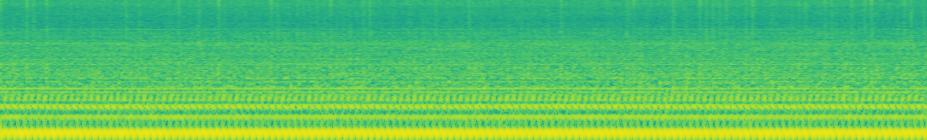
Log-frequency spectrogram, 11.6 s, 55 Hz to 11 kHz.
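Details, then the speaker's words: 2019 Ford Mustang GT 5.0 V8, 7,400 miles, just after an oil change (level checked good): constant clanky ticking-tapping, steady tick at idle, getting louder as rpm rises, unlike the normal BBQ tick; no codes, suspected cylinder one scoring, unconfirmed. "it's going to be a clanky like ticking tapping and it gets louder with rpms as he raises the rpms you can hear it get louder and louder and louder"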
